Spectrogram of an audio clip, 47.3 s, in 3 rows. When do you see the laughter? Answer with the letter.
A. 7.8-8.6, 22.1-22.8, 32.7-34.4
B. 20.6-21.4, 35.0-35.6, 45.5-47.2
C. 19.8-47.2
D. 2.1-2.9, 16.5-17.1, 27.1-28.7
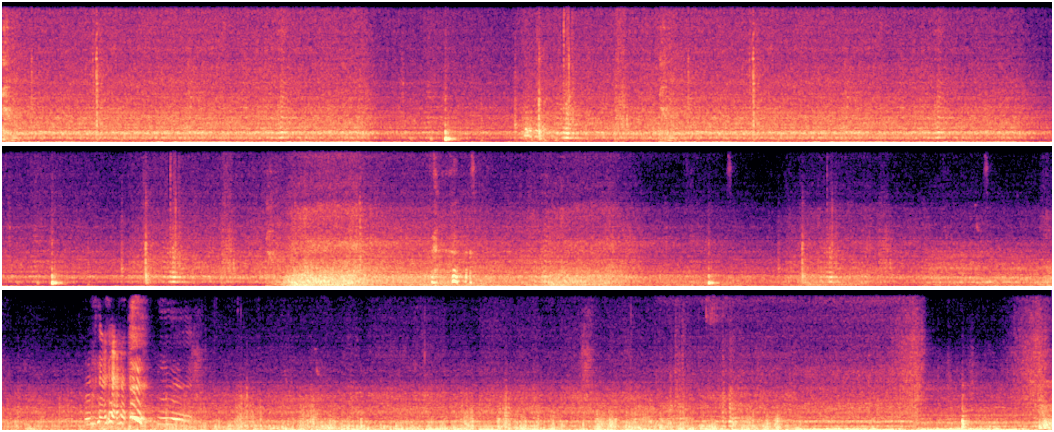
A.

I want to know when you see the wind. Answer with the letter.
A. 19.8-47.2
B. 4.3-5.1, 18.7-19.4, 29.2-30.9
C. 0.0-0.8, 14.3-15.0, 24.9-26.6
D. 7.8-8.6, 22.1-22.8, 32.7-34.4
A.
